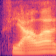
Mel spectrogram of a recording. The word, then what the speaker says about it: Fiala: Uh, today my guest is a Lewis Central standout, Cassidy Fiala. Did I pronounce that correctly or is it Yeah, I did pronounce That's awesome because I usually screw things up like that.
